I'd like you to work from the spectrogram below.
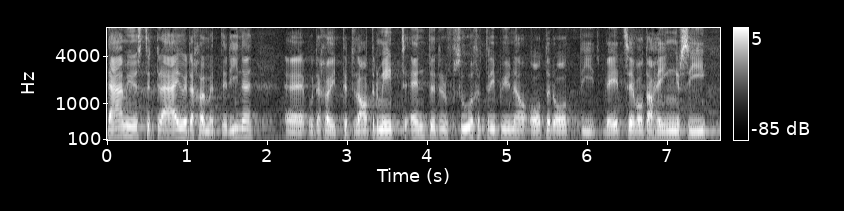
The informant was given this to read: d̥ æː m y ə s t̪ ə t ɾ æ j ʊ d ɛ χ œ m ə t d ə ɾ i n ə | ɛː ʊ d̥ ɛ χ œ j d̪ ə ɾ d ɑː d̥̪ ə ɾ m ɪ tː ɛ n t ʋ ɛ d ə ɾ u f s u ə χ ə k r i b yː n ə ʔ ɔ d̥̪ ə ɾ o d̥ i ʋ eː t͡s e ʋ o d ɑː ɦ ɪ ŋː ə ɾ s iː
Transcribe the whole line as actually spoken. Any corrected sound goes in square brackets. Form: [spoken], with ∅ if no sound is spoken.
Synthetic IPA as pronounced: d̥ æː m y ə s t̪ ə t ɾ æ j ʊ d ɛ χ œ m ə t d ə ɾ i n ə | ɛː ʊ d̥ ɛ χ œ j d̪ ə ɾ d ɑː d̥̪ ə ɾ m ɪ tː ɛ n t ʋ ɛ d ə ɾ u f s u ə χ ə [t] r i b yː n ə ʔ ɔ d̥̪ ə ɾ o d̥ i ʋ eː t͡s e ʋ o d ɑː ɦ ɪ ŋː ə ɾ s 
